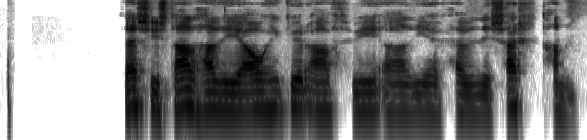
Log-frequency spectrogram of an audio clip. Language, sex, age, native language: Icelandic, male, 20-29, Icelandic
